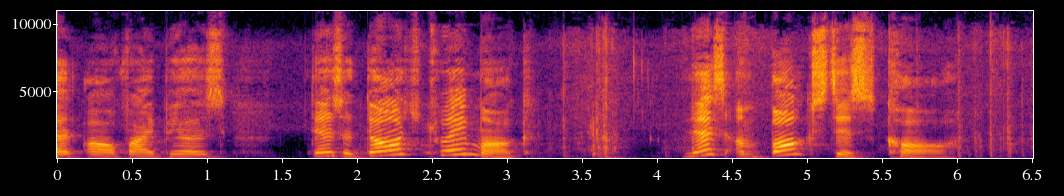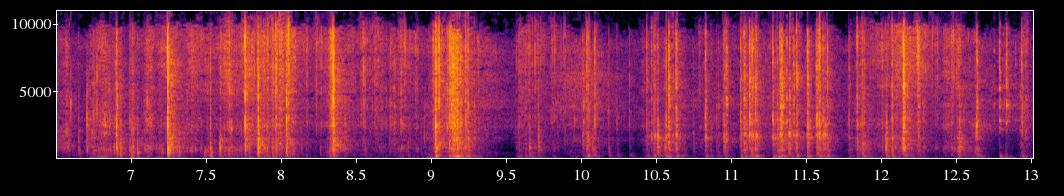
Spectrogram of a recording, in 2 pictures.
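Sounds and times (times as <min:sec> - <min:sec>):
card tearing: 0:06.0 - 0:12.8
plastic crinkling: 0:06.0 - 0:13.0.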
